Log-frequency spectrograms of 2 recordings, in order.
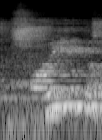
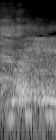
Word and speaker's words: Schwerin: When you see it in print it doesn t look like that but he s assured me that Schwerin rhymes with tangerine .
